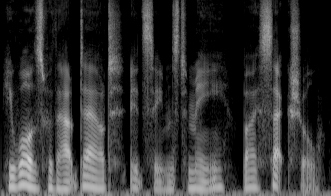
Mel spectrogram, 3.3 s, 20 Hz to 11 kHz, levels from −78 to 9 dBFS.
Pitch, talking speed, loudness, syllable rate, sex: 110 Hz, 165 wpm, -20 LUFS, 4.0 syllables/s, male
